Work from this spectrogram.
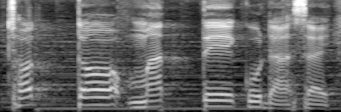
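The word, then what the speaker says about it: ちょっと待ってください: Ya, kita ulangi, choto mate kudasai. T-nya double ya di situ. Choto, T-nya double, mate double, kudasai.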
